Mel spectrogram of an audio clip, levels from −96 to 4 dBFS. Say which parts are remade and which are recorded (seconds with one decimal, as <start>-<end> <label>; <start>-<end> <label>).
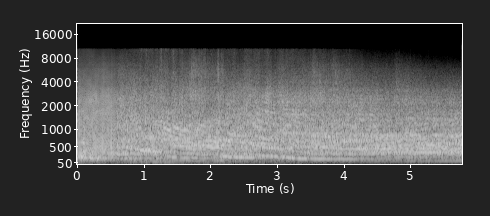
0.0-0.6 remade; 0.6-5.8 recorded

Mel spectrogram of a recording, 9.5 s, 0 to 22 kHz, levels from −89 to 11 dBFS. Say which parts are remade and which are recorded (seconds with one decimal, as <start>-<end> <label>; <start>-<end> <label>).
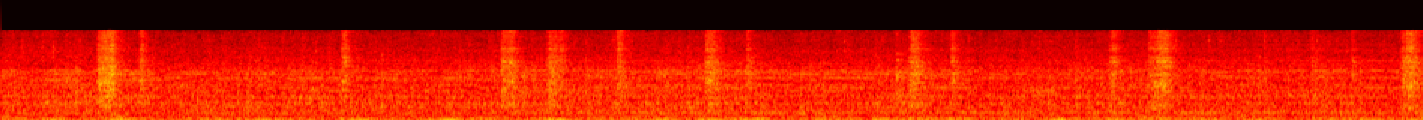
0.0-9.5 recorded

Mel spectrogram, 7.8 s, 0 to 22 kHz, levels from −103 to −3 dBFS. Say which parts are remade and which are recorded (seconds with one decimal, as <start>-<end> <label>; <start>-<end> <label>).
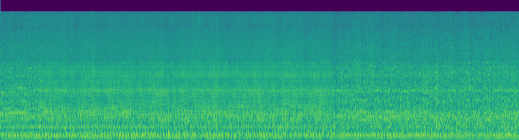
0.0-0.6 recorded; 0.6-5.0 remade; 5.0-7.8 recorded

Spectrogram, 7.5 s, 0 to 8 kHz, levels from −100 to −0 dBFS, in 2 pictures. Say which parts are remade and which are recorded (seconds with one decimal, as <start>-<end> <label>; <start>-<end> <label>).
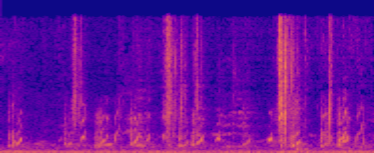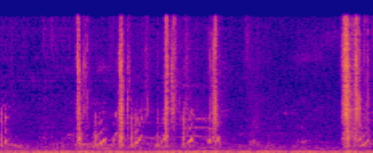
0.0-1.4 recorded; 1.4-4.9 remade; 4.9-7.5 recorded

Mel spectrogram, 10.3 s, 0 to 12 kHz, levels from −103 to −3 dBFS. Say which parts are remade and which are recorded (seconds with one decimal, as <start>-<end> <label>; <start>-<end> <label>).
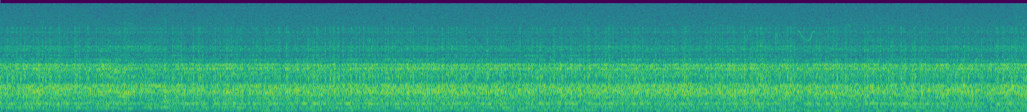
0.0-1.0 recorded; 1.0-1.7 remade; 1.7-10.3 recorded

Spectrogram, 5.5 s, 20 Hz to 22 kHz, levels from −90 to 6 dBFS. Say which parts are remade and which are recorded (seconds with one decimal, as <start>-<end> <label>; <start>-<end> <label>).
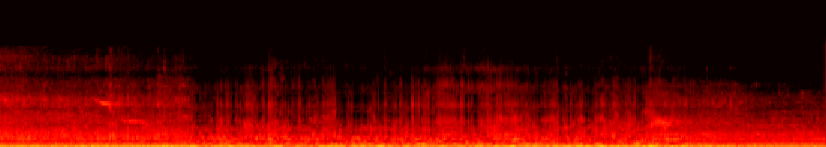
0.0-1.3 recorded; 1.3-4.6 remade; 4.6-5.5 recorded

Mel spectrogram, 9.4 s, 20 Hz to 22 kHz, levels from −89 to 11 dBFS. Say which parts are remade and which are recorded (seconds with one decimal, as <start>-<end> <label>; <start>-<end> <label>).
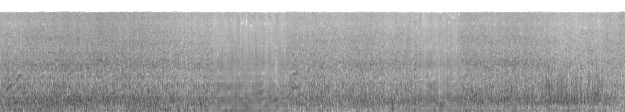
0.0-3.2 recorded; 3.2-4.3 remade; 4.3-6.3 recorded; 6.3-6.9 remade; 6.9-9.4 recorded

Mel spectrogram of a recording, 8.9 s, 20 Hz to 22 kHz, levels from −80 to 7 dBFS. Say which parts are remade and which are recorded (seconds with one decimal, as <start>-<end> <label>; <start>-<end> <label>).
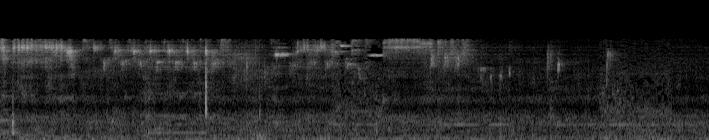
0.0-4.2 remade; 4.2-4.8 recorded; 4.8-7.5 remade; 7.5-8.4 recorded; 8.4-8.9 remade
